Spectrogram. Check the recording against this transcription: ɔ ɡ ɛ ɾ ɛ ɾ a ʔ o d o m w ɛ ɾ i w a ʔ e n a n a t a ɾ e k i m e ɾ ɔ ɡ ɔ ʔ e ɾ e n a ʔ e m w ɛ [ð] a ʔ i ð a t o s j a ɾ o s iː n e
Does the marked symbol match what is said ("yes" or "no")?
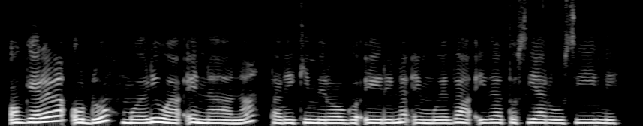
yes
